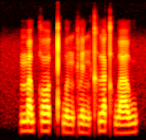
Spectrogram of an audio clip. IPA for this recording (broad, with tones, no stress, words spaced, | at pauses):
ma˥˩w kɔː˦˥t̚ kʰwo˨˩nkle˨˩nkʰɯ˥˩a̯kʰwa˦˥w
